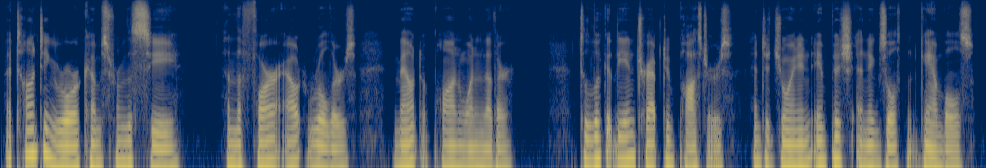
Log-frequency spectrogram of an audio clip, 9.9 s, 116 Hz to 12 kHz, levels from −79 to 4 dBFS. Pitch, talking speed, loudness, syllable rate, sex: 115 Hz, 180 wpm, -21 LUFS, 5.6 syllables/s, male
